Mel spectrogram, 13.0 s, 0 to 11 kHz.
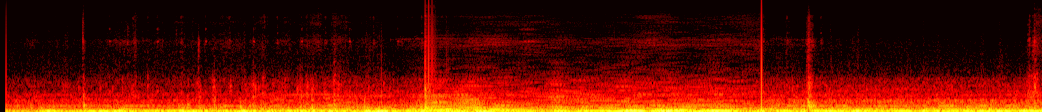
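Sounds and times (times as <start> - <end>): car rumble inside cabin: 0.1 - 13.0.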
